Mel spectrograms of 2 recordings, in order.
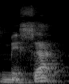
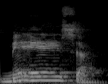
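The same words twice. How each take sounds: First: Mesa wrongly stressed as me-SA; short ME, push the SA in mesa; wrong final stress. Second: Mesa slowed, ME high and long, sa dropping; stress on first syllable. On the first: Teacher showing what it is not, stress on SA in mesa. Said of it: "no es mesa". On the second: Teacher correcting for students, long stressed ME in mesa. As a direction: stretch ME high, then fall on sa in mesa. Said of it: "es mesa". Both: Shown as a demonstration.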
